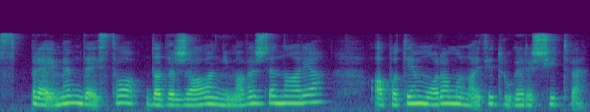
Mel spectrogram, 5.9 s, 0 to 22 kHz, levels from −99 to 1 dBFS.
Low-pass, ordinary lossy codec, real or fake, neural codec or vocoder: 7.2 kHz; none; real; none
